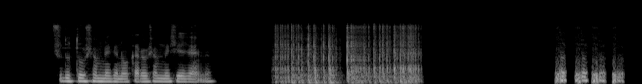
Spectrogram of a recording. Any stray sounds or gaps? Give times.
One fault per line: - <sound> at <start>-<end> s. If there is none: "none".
- squeak at 2.7-4.3 s
- laugh at 5.5-6.3 s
